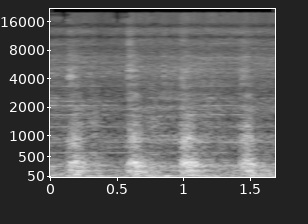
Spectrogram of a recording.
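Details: SoundTraxx-equipped model steam locomotive at speed step 15: four evenly spaced soft chuffs about every half second, steady with no blows or knocks. Normal exhaust, four chuffs per revolution.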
